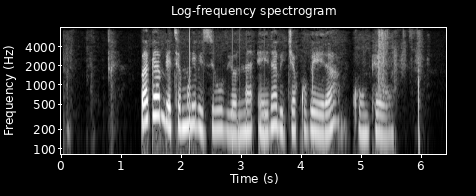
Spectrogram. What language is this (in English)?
Ganda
